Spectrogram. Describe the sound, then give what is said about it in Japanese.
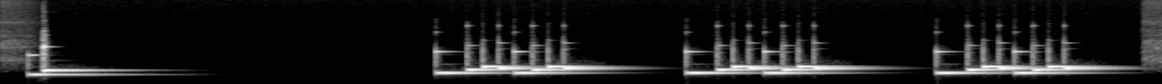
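A single electronic note, then a bright, chiming phone ringtone melody for an incoming call from a manager that repeats three times in quick succession, loud, with no voices. “マネージャーから電話だ。”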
